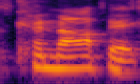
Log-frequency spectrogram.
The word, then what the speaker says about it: canopic: And we call the actual spelling is canopic, so Canopic, canopic jars, but everyone I've ever heard pronounces it Coptic.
